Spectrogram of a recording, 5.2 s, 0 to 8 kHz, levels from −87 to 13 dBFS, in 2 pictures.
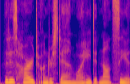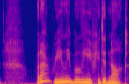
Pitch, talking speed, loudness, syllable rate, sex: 210 Hz, 210 wpm, -15 LUFS, 5.3 syllables/s, female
